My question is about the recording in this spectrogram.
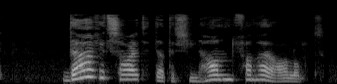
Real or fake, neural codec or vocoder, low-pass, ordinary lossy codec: fake; vocoder, 48 kHz, 128 mel bands, Vocos; 10.8 kHz; Opus, 32 kbps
